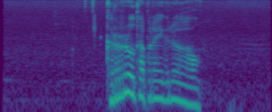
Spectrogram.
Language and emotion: Russian, positive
